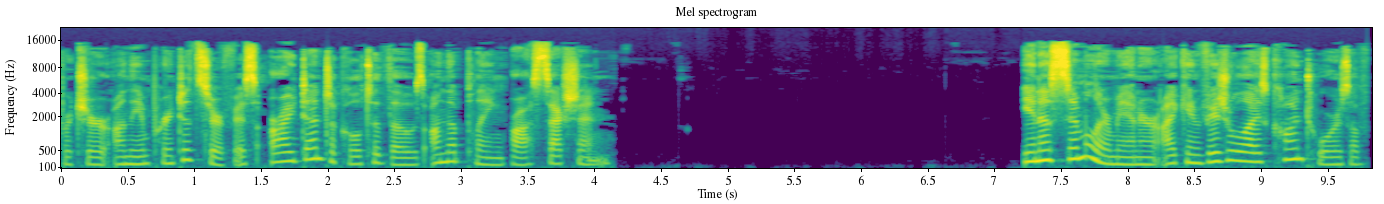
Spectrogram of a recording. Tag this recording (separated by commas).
Speech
